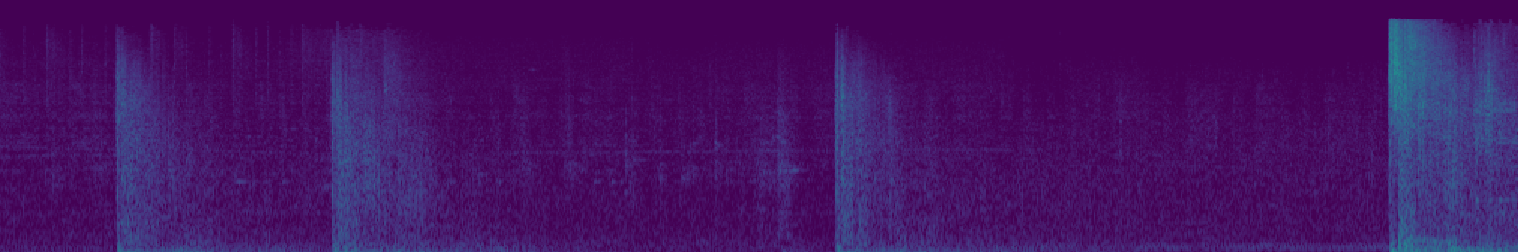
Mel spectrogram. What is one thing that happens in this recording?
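Tank cannons fire with loud booms.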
